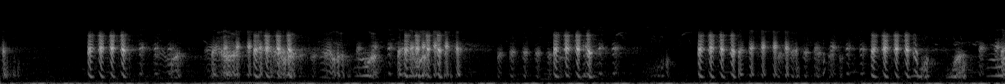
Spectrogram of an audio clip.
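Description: Frogs croak in rapid bursts of rough, pulsed notes, one chorus overlapping another.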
